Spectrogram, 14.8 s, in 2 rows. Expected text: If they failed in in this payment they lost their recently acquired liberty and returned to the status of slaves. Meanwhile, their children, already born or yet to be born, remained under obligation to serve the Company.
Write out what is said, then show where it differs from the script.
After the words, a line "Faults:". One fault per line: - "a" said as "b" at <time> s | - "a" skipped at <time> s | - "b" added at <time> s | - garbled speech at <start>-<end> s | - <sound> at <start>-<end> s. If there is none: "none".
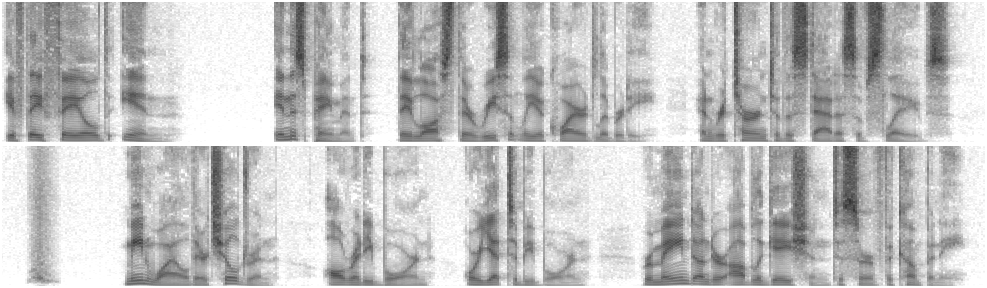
If they failed in in this payment they lost their recently acquired liberty and returned to the status of slaves. Meanwhile, their children, already born or yet to be born, remained under obligation to serve the Company.
Faults:
- whoosh at 7.6-7.8 s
